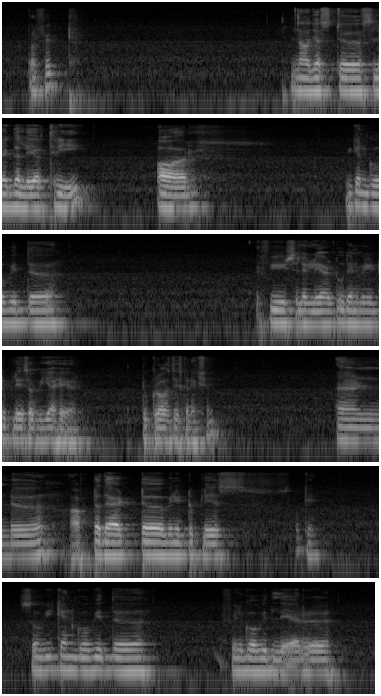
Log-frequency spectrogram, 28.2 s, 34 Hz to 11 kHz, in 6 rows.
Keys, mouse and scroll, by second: 6.5 click, 10.8 click.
